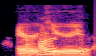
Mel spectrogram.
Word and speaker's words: Harakiri: DCAU and then that, and then obviously Harakiri or how is it pronounced? – Harakiri.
